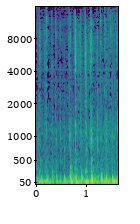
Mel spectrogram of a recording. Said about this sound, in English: What are you doing? Typing a sentence? Stop it. Please.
